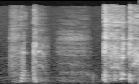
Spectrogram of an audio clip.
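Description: A few coughs from someone still recovering from a cough: two short, rough bursts, a hoarse gap, then a louder, harsher cough.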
